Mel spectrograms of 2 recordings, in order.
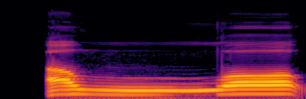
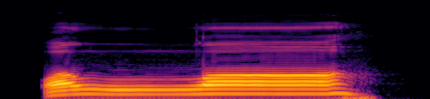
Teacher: Ada lekukan di bahagian tengah lidah untuk kita tebalkan bacaan huruf lam. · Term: huruf lam yang ditafkhimkan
